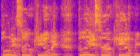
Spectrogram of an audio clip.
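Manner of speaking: high, loud, mock panicked cry.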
